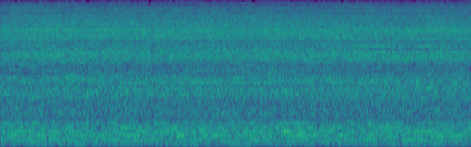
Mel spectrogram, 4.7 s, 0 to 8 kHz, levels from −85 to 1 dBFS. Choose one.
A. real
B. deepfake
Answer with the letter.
A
